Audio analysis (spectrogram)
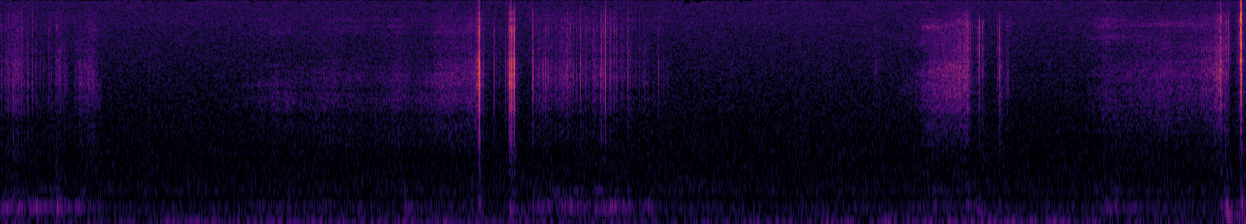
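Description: A blade from a folding knife or multitool slices and scrapes through a small solid mound of orange kinetic sand on a black surface, while fingertips steady and press the mound and loose crumbs fall around it. The clip is quiet and soft: a low grainy rustle runs throughout, with brief bright scratchy clicks near the four-second mark and again at the very end as the sand is cut and crumbles.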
